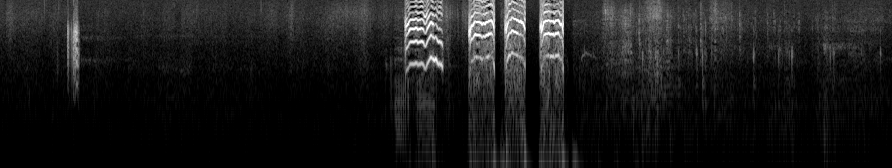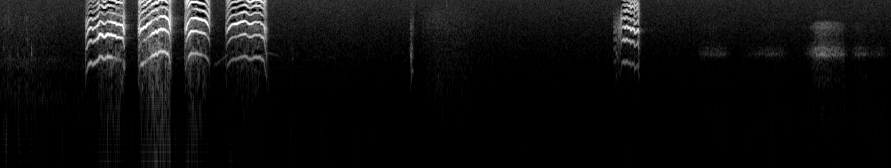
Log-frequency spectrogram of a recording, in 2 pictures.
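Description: baby wood rat squeaking

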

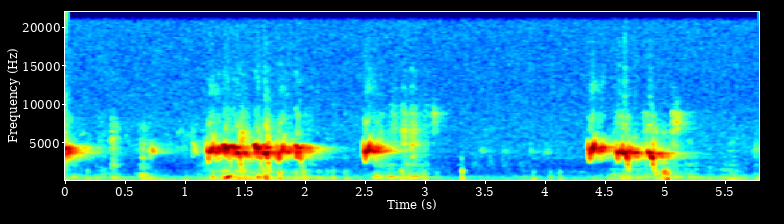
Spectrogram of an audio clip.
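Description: wild birds chirping

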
